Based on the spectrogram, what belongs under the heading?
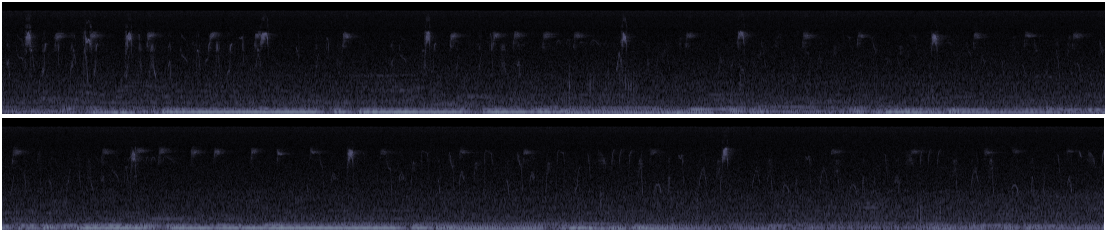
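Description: Small birds chirping: short, high chirps in quick runs, some louder and sharper than others, over an uneven low rumble.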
